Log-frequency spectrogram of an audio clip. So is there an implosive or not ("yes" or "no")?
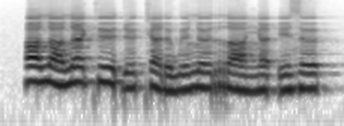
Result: yes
